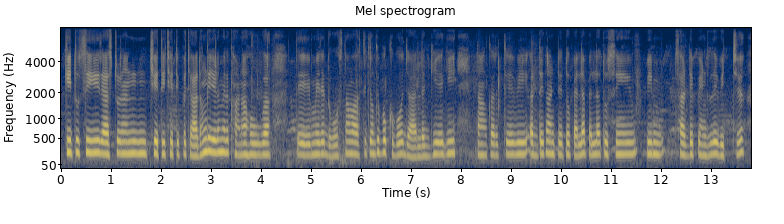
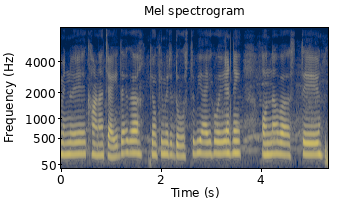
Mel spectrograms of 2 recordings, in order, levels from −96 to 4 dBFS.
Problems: constant background noise, background conversations at intervals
